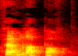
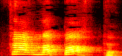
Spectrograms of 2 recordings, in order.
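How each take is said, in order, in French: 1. Ça se dit calmement, comme un conseil doux. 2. Ça se dit fermement, comme un ordre sec. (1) "c'est un conseil, نصيحة" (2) "كتولي جملة أمرية، كنعطي أمر، ان اوردر"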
